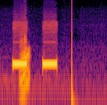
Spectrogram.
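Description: A phone call is hung up: two short, evenly spaced electronic beeps sound, followed by a single sharp click, with silence around them and no speech.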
